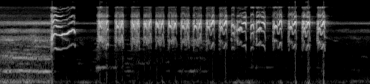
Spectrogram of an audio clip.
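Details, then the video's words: Ashy tailorbird calls used to lure wild birds: after a short upward-sweeping squeak, a rapid, even string of high, dry chips runs for over two seconds. A steady high whine continues underneath throughout. "Suara burung sogon untuk pikat"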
